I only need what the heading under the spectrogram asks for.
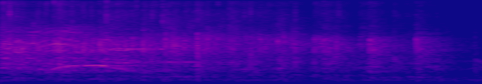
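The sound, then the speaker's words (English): A crowd claps steadily for a few seconds in a round of applause to Jesus: dense, overlapping applause that gradually thins and fades toward the end, with a few faint whistles early on. “Let's give a round of applause to Jesus.”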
